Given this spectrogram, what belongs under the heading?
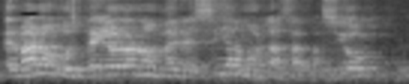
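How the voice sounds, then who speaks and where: A man's voice: high voice, a little fast, pushed and bright, slight background noise. A man preaching a fervent sermon to his congregation, calling them brothers, with a Latin American Spanish accent. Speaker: pastor. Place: church sanctuary. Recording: echoey church room, mic at a distance.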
